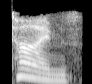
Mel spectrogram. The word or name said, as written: times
